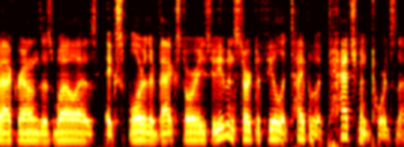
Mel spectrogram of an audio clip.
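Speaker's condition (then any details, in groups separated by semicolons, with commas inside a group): No condition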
